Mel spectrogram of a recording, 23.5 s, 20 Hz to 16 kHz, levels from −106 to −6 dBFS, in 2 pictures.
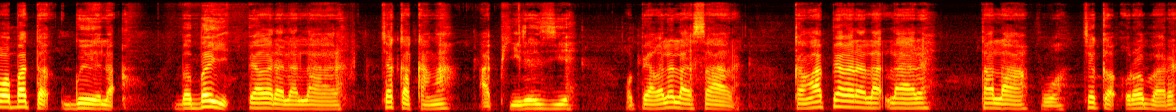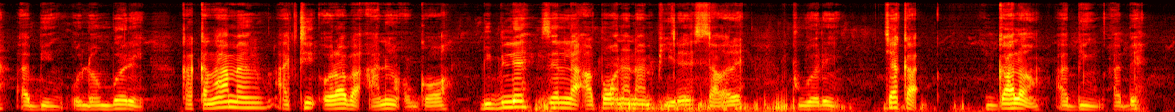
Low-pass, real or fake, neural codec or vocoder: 14.4 kHz; fake; vocoder, 44.1 kHz, 128 mel bands, Pupu-Vocoder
